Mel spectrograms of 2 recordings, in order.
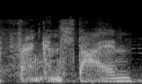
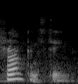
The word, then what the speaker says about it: Frankenstein: Frankenstein Frankenstein you're putting me on no it's pronounced Frankenstein do you also say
